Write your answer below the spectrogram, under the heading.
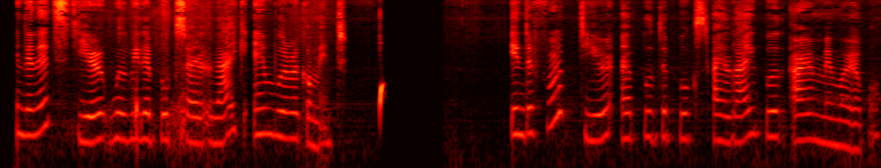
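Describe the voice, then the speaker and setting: In a Spanish accent, a woman talks at a fairly slow pace with a high pitch and ordinary pitch variation. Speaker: book vlogger. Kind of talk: casual book review vlog.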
